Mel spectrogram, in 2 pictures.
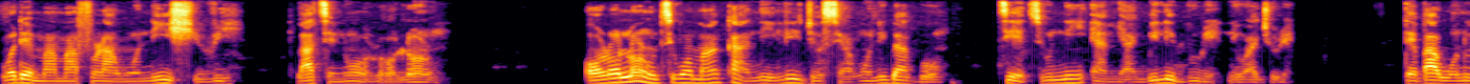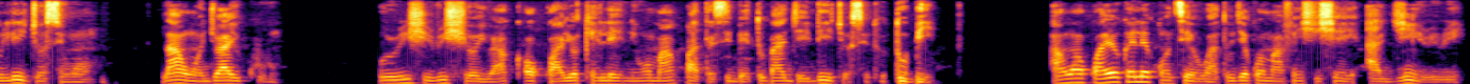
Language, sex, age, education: Yoruba, male, 15-29, tertiary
